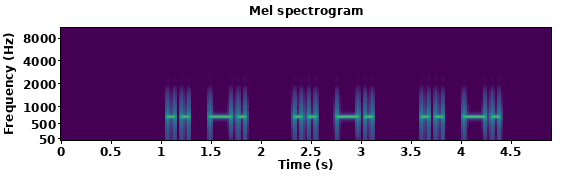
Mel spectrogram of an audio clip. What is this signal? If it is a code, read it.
Morse code, heard as a keyed tone, about 17 wpm, 700 Hz. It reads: IN IN IN
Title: US States Repeated 3x 17wpm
